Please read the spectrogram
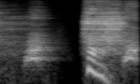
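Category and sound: animal, dog barking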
